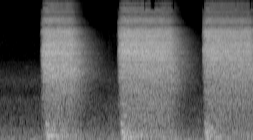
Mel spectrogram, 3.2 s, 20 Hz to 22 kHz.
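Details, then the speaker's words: 1984 Chevrolet Suburban fuel line, tested by blowing air through it during fuel-system repair: three sharp hissing bursts under a second each pass straight through, smelling of bad gas. The line has no blockages. "well did you hear it did you I did and I can also smell it it smells pretty pretty bad so I got no blockages in my line"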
